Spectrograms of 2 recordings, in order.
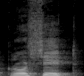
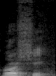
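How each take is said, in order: First: "crochet" as kro-SHET, final T pronounced; wrong sounded T. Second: "crochet" as kro-SHAY, no T; silent final T. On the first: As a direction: end "crochet" on a hard T. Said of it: "It's not crochet". ("crochet" के अंत में टी बोलकर) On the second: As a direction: end "crochet" on an ay vowel. ("crochet" को क्रोशे, टी silent) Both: Shown as a demonstration.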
